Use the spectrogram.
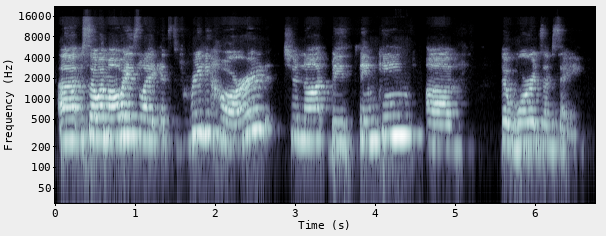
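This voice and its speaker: A woman's voice: high-pitched, slow, fairly bright tone. A woman who is both an actor and a writer speaking candidly and earnestly on a panel, self-conscious about her speech. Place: event room at a literary gathering. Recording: echoey room.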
